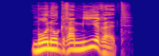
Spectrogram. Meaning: second-person plural subjunctive I of monogrammieren
- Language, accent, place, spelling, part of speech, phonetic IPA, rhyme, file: German, Germany, Berlin, monogrammieret, verb, [monoɡʁaˈmiːʁət], -iːʁət, De-monogrammieret.ogg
